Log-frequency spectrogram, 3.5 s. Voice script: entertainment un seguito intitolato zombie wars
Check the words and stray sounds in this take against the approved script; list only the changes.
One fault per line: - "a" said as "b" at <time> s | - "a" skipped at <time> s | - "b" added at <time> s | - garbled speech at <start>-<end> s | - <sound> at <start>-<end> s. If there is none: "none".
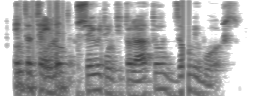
- "un" skipped at 1.0 s
- dropout at 2.3-2.4 s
